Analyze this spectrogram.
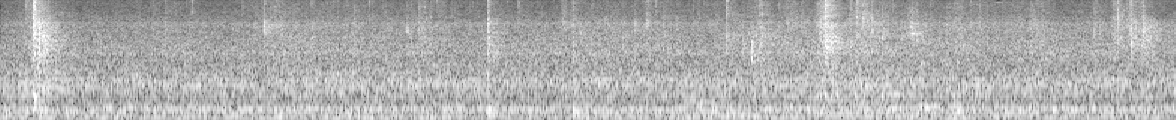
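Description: Steady hum of a kitchen range-hood extractor fan, with a few light clicks and knocks of things being handled on the counter.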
